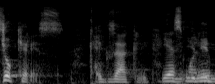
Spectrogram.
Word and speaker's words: Gyökeres: It's not Gyökeres, it's Jokeres. Kama vile, you know, kama inaitwa Chalo. It's Jokeres. Jokeres.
